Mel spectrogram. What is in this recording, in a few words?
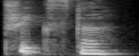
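"trickster", British English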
